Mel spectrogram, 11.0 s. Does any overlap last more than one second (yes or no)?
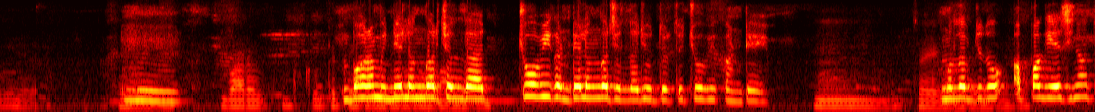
yes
